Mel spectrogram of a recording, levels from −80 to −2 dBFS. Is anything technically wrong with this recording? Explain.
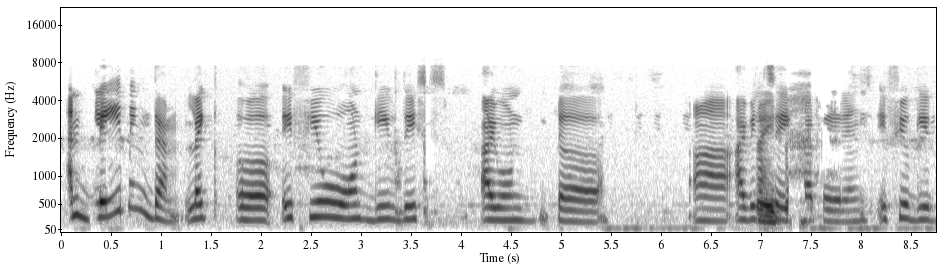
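Yes. Two related call faults are present.

Echo leak occurs at 3.61–4.18 s, 5.33–5.43 s, 6.04–6.27 s and 7.23–8.07 s. A faint copy of the speech trails it by 288 ms. The copy is barely audible mid-clip and most noticeable in the last stretch. It likely comes from a far-end echo canceller leaving loudspeaker pickup uncancelled.

Speech suppressed in double talk occurs at 3.67–3.73 s as a brief dip of about 10 dB. At 7.29–7.84 s the level drops much further, by up to about 30 dB. The cause is likely the echo canceller ducking the talker while the echo overlaps.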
